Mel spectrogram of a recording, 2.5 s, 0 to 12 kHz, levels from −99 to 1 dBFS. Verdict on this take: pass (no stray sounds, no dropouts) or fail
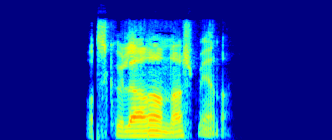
fail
